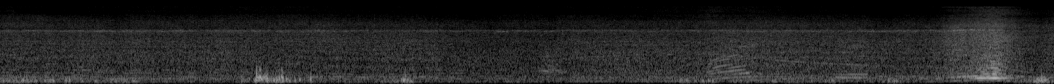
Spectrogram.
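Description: Dodecacopter's twelve electric motors and propellers running steadily in flight, with a thin high whine and pitch shifting up and down as the throttle changes. It grows louder near the end as the craft climbs close overhead.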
